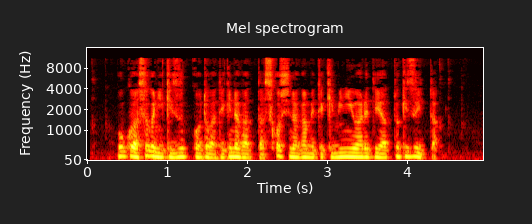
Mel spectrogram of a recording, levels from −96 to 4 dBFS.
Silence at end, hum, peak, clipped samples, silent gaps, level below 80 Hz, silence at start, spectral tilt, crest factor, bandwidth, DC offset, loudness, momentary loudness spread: 0.6 s; none; -2 dBFS; under 0.1%; none; -50 dBFS; 0.4 s; -6.5 dB/octave; 18 dB; 11.5 kHz; under 0.1%; -21 LUFS; 8 LU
